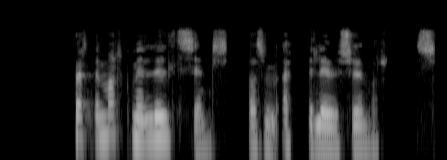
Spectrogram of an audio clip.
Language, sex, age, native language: Icelandic, female, 30-39, Icelandic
